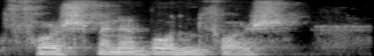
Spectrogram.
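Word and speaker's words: Forsman & Bodenfors: Yes, the Director of Business Affairs and Talent I'll try to say it with the Swedish pronunciation, Forsman Bodenfors. Our office is in New York.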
